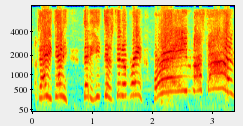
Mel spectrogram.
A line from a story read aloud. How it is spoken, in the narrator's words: she screams it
